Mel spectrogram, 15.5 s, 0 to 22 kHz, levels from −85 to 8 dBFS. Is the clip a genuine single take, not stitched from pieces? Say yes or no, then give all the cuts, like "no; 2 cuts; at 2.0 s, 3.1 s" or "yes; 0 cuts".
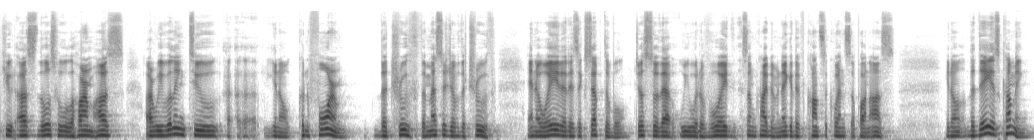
yes; 0 cuts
